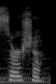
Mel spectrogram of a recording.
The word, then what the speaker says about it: Saoirse: That is an extremely Irish name that I do not know how to pronounce. Name's Saoirse.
